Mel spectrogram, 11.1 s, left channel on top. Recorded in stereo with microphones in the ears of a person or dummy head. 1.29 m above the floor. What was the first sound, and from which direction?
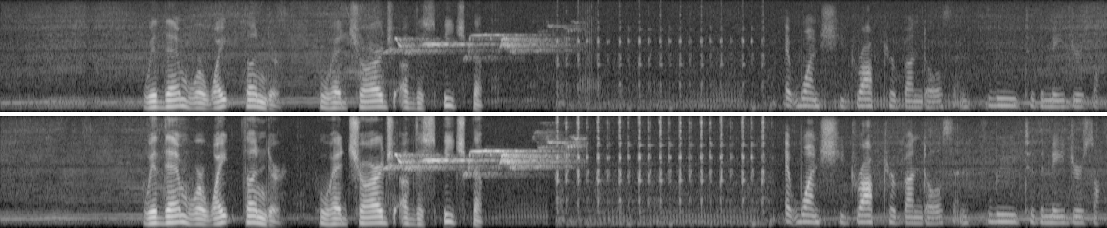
A man speaking, 55° right (ahead or behind).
